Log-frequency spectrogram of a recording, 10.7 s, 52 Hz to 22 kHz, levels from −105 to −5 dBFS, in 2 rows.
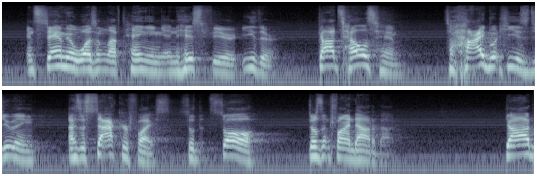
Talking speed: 170 wpm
